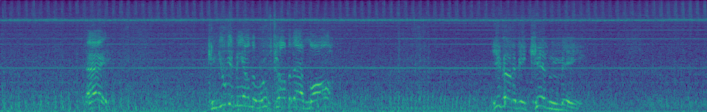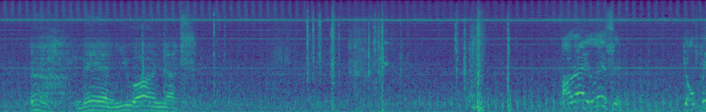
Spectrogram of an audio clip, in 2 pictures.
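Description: A second man calls out loudly from an open helicopter door.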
